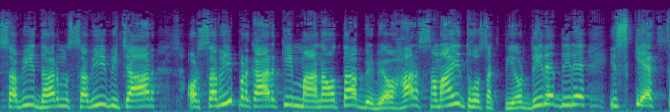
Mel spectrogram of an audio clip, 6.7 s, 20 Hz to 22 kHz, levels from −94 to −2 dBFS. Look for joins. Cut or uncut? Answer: uncut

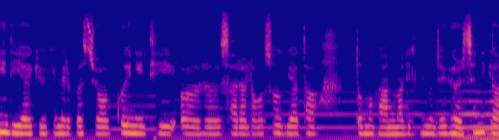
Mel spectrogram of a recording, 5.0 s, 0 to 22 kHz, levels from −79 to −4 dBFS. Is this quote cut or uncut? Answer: uncut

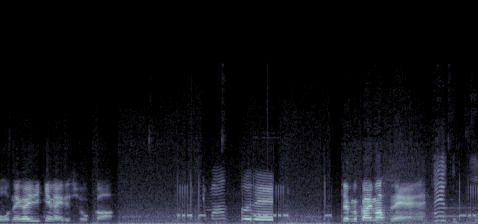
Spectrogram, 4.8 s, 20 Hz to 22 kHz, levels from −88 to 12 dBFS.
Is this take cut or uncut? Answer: uncut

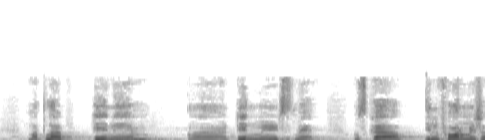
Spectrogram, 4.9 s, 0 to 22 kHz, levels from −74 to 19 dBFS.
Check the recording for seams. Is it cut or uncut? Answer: uncut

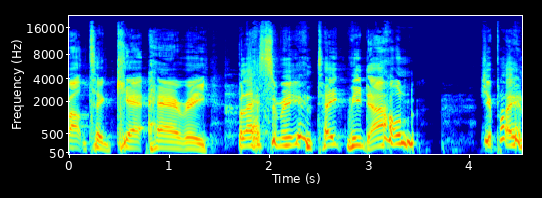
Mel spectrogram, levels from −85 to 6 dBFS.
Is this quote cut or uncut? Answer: cut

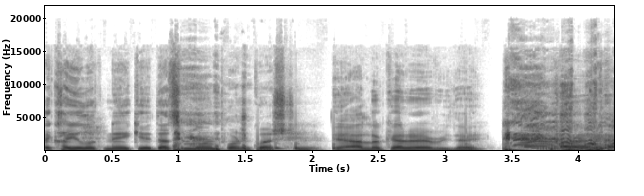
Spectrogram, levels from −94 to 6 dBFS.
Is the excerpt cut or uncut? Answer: uncut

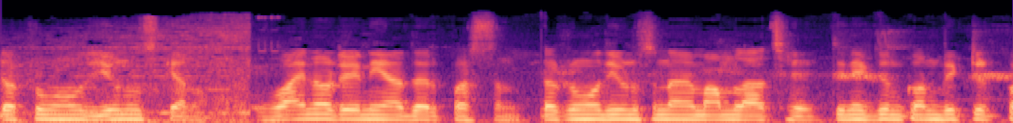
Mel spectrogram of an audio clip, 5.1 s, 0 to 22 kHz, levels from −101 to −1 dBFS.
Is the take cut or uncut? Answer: cut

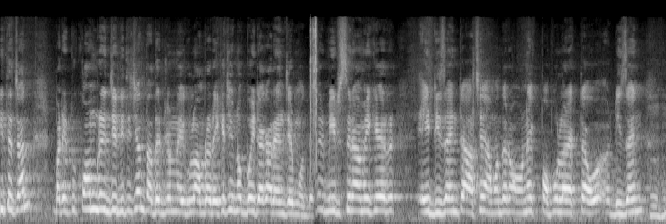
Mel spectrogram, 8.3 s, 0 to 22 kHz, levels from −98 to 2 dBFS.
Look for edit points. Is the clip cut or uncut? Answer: cut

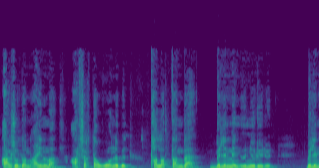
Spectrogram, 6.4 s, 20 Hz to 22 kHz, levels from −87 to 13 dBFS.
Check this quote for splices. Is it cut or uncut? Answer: uncut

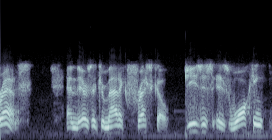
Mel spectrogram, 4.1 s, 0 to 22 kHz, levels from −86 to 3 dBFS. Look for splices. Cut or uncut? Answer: cut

